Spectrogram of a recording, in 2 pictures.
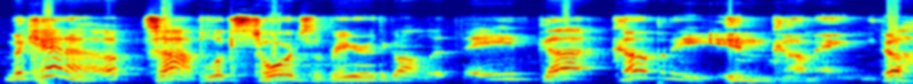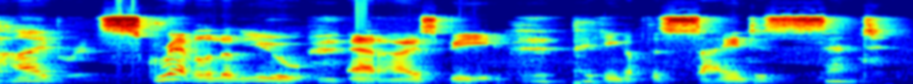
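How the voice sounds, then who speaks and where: A man doing an animated read-through of a script, theatrical, with exasperated and mocking asides. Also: a little high, moderate pace, husky. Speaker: host reading and mocking a film script aloud.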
